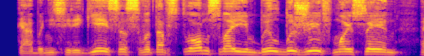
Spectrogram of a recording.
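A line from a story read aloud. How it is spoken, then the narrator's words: Barked. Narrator (Russian): рявкнул он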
